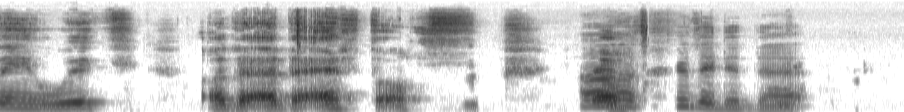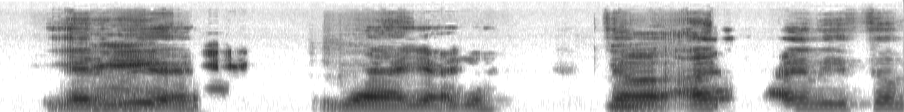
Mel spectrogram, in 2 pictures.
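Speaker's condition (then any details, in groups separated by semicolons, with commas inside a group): Cerebral palsy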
